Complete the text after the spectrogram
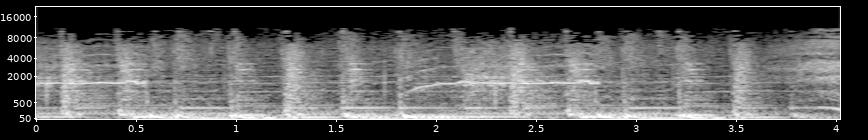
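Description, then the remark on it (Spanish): A radio intro jingle loop from a pack of radio intro loops plays loud: a dense, punchy beat under bright sustained tones, with a sliding, whinny-like synth line rising partway through. No one speaks. “Vaya, vaya, vaya, vaya, vaya loops más guapos eh, que tenemos. Es que tenemos un pack de, loops, intros para radio y los estamos poniendo así, practicando un poquito para, darle un poquito de un no sé, un toque un poquito más profesional”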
